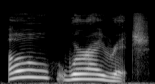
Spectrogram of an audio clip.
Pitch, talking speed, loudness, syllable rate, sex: 255 Hz, 155 wpm, -16 LUFS, 3.8 syllables/s, female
